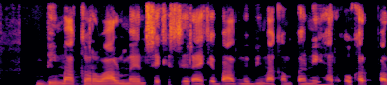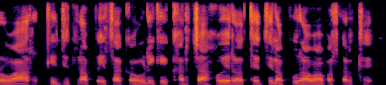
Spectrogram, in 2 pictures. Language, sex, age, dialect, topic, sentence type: Chhattisgarhi, male, 18-24, Northern/Bhandar, banking, statement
